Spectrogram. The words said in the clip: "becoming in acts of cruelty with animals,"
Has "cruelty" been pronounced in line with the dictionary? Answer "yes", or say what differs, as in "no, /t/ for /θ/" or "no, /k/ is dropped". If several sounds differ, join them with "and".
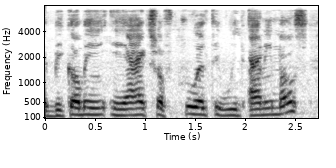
yes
